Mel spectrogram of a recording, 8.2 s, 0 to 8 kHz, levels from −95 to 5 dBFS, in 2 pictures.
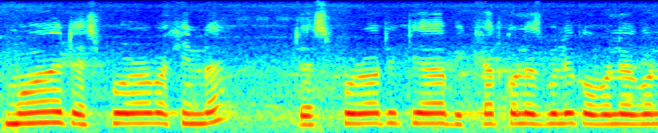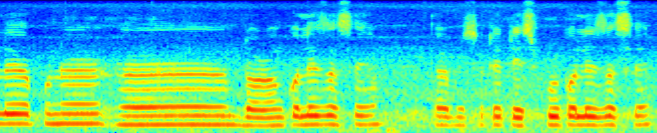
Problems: constant background noise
